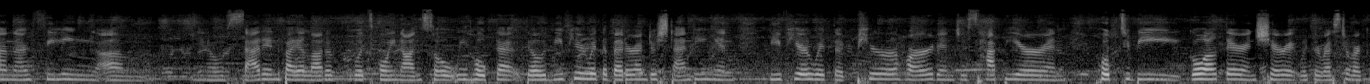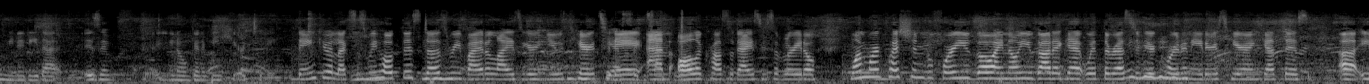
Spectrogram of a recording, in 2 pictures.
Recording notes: Eagle Pass Youth Rally. The LIVE on-site broadcast.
